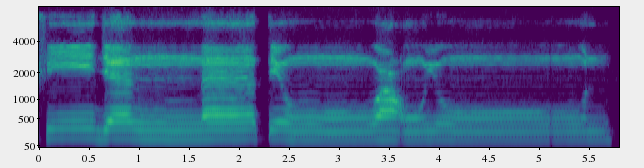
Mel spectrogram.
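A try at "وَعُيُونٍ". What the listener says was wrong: Nah, ee uyun jangan masuk hidung ya. Jangan waun yun. Ini masuk hidung.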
